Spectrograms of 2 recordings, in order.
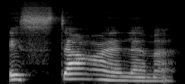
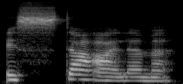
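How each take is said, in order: The two takes are said the same way.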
